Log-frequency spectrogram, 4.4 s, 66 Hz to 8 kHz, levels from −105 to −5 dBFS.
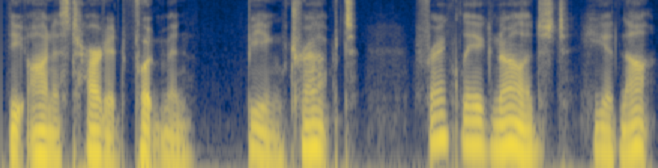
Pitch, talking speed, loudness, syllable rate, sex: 100 Hz, 150 wpm, -20 LUFS, 5.4 syllables/s, male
